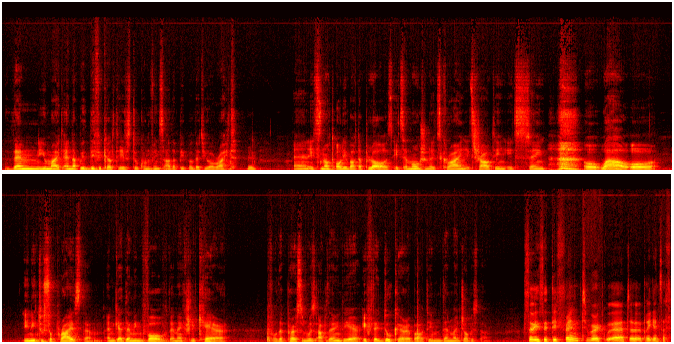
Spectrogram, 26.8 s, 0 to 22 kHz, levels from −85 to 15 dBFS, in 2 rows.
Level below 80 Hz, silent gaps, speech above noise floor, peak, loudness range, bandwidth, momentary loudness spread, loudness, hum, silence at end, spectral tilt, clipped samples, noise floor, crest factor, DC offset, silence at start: -56 dBFS; none; 34 dB; -2 dBFS; 7 LU; over 20 kHz; 13 LU; -21 LUFS; none; 0 s; -6 dB/octave; under 0.1%; -54 dBFS; 20 dB; 0.1%; 0.05 s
